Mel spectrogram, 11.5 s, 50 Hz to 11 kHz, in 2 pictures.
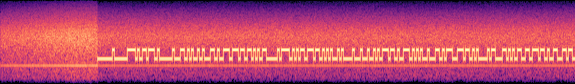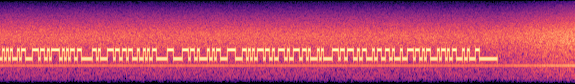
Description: RTTY (50 baud, 450 Hz shift), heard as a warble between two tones, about 1270 Hz centre, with a steady whistle near 780 Hz. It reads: UFUA RVES YXQJ AYUZ XBRI WLYB ESVG LJVM KBOR AAGX NCIQ BDCU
